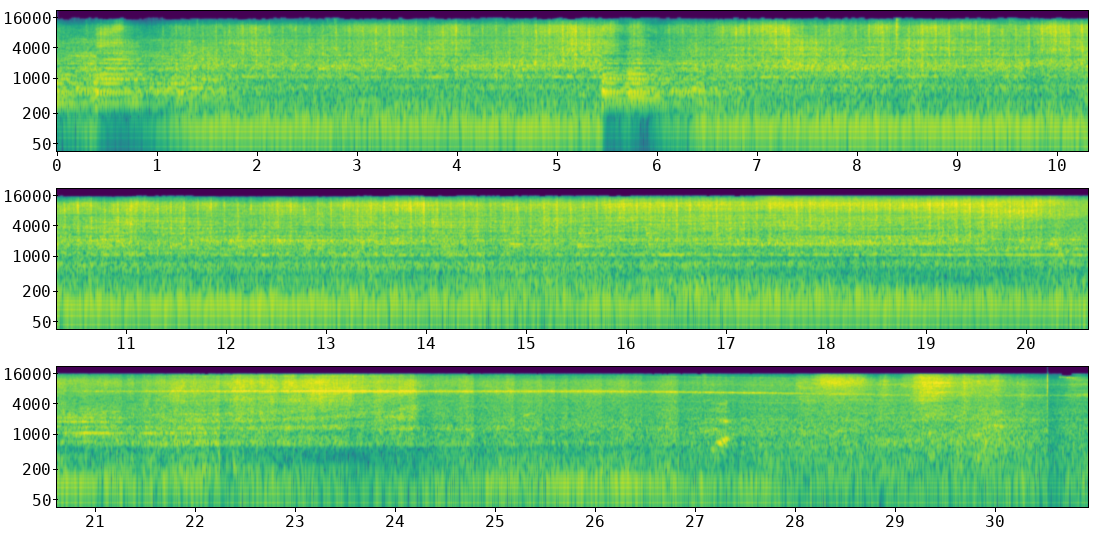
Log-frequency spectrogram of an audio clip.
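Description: Norfolk Southern diesel freight locomotives passing close by. The air horn chord ends about a second in and a short second horn blast comes near six seconds, then the engines give a steady low drone. After about twenty seconds the engine sound drops away and the double-stack container cars roll past with a high wheel squeal that slowly falls in pitch.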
